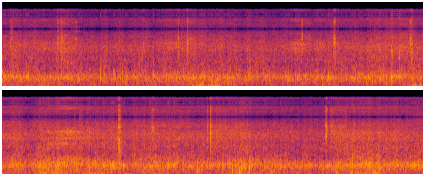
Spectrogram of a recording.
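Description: Cross-country skis sliding and scraping over a groomed, packed-snow track, with wind buffeting the camera microphone. Sharp clicks of the ski poles striking the snow come every second or so.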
